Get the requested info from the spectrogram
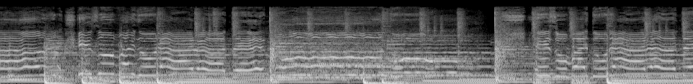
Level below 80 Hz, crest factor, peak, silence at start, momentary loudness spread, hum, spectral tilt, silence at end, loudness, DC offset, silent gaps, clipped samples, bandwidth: -20 dBFS; 12 dB; 0 dBFS; 0 s; 3 LU; none; -5 dB/octave; 0 s; -13 LUFS; under 0.1%; none; under 0.1%; 16 kHz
